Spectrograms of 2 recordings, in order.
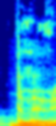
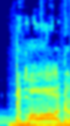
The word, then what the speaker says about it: DeMood: I assume it's DeMood and not DeMaud or Demaudu. Demood.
